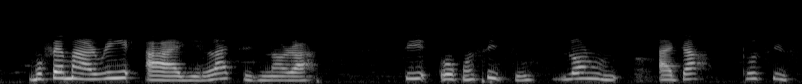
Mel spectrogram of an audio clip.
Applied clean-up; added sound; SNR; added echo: none; none; none; none.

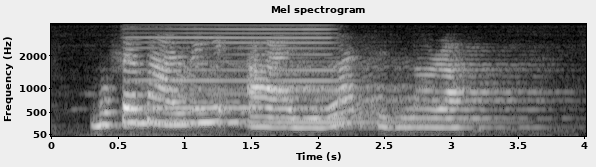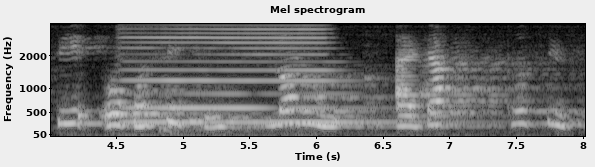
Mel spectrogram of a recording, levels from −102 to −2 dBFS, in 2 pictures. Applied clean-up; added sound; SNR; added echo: none; Bowed string instrument; 8 dB; reverberation time 1.7 s.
